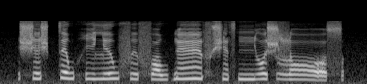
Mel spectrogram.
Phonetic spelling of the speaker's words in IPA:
ʃ ə ʃ t ɛ w h i lʲ ə w f ɪ f ɒ w ɠ ɛ̃ː f ʃ ə̃ s ɲ ɔ ʃ ɮ ɔː s

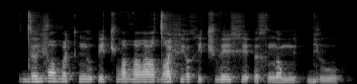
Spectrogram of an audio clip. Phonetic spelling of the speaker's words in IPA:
d ə vʲ u ðˤ u t͡ʃ n u ʔ ɪ t͡ʃ ðˤ ɪ ðˤ ə j u dˤ ɪ fʲ ɔ x ɪ t͡ʃ ð ɪ x ɪ ʔ ə x n ɔ mʲ ɔ p bʲ u

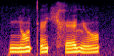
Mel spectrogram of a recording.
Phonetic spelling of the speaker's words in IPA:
ɲ ɔ̃˨˦ tʼ ɛ̃˨˦ ç x ɛ˨˦ lʲ ɔ̃˨˦

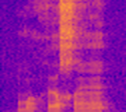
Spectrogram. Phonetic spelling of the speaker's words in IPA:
m ɔ̃ h œ χ ɛ̃

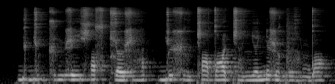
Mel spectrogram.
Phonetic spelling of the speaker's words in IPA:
ɡ y ɟ y ɡ ʈ͡ʂ ṳ ŋ ʐ i ç i sˤ t͡ɕ o ʂ a̤ | ɟ y ʂ o̤ c i dˤ u c a̤ ʎ ə ɲ ə ʐ o ɡ v a̤ ŋ dˤ y

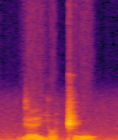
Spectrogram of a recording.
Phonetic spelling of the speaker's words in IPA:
ɡ æ j ɒ ǁ o

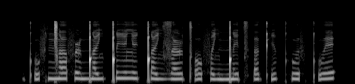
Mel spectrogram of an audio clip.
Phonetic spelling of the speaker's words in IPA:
kʷʼ ɛ f ŋ͡ǀ ɐ f ə ɭ ŋ͡ǃ ɜ ʎ ǃ i l i ǃ ɜ ʎ z ɐ ɭ tʼ o f ɐ ʎ ŋ͡ǃ i t͡sʼ ə kʼ i kʷʰ e f kʷʼ e

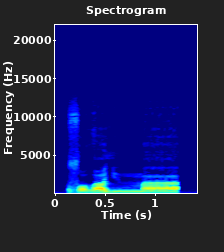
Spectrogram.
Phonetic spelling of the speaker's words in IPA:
zˤ ʉ ðˤ i lʲ ʉ mː a

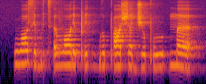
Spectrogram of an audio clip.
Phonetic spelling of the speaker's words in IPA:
w ɔ s ɪ b ɪ t͡sʼ ə v ɔ ɾ ɪ pʼ ɪ ɡ͡b ʊ pʼ ɒ ʃ ʌ d͡ʒ ʊ pʼ u | m ɜ

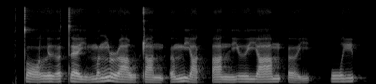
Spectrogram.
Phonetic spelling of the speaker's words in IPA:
t̪ ɔ˨˩˨ l ɨ˨˩˦ ə̯ t̪ ɛ˨˩ j m ə˧˥ ŋ ɹ a˨˩ w ʈ a˨˩ n ʔ ə˧˥ m j a˨˩ k̚ ʔ a˧ n j ɨ˧ j aː˧˥ m ʔ ə˨˩˨ j | w i˦˥ p̚

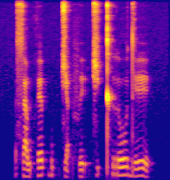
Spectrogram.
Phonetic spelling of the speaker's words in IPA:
s a˧ w h ɛː˥˩ p̚ w u˥˩ k̚ t͡ɕ a˨˩ ʔ f e˦˥ ʔ t͡ɕ i˦˥ t̚ kʰ r oː˥˩ d eː˥˩

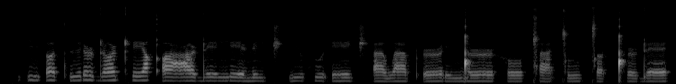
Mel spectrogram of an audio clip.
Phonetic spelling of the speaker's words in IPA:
ʔ i ʔ ʌ tʼ ɨ ɾ ə˞ ɖ ʌ ʈʰ e qʼ a ʕ ʌ ɖ e ŋ e ɳ i t͡ʃʼ i sʷ ɨ ʔ e t͡ʃʼ a w a pʼ ə˞ ɾ i ŋ͡ǃ ə˞ h o ǁ a ǀ u ǀ ʌ ǃʰ ə˞ ɖ ɛ

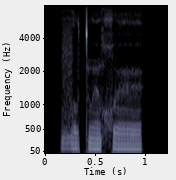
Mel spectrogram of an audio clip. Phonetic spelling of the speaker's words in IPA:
v o tʷ œ̃ χʷ œ

